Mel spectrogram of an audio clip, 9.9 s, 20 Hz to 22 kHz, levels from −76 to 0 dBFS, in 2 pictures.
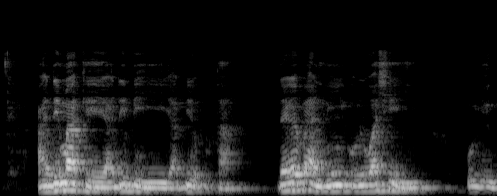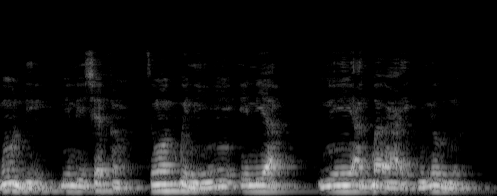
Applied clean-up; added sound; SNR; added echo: none; none; none; reverberation time 0.6 s.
